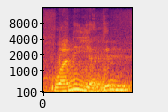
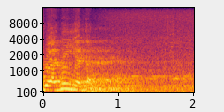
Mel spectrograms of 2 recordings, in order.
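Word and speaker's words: ونية: Ah, ini wanih ini pembacaannya ada dua. Waniyatin dan niat. Tapi ulama ahlullah mereka bacanya jihadun waniyatan.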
